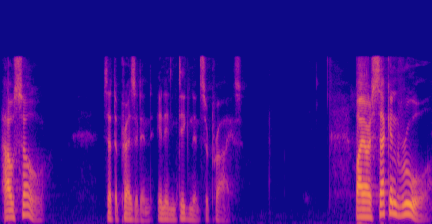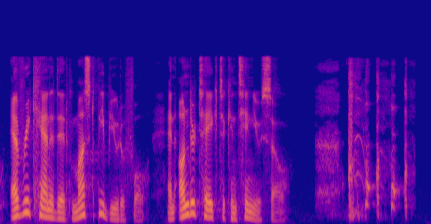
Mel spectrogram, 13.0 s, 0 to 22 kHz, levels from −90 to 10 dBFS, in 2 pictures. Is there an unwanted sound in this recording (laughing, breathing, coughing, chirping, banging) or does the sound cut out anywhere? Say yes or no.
yes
